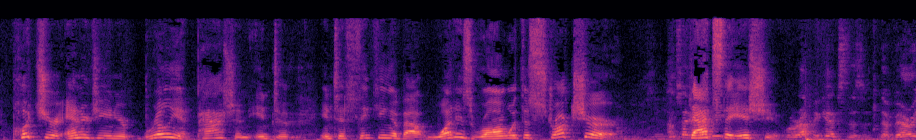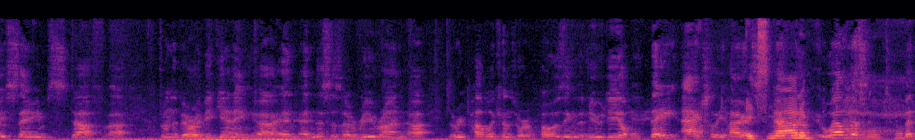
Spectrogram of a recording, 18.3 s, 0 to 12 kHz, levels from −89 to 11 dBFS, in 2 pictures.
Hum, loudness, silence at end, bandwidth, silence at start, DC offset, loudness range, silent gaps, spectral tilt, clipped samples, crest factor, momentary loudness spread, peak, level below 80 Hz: none; -24 LUFS; 0 s; 11 kHz; 0.15 s; under 0.1%; 8 LU; none; -5 dB/octave; under 0.1%; 22 dB; 14 LU; -2 dBFS; -38 dBFS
